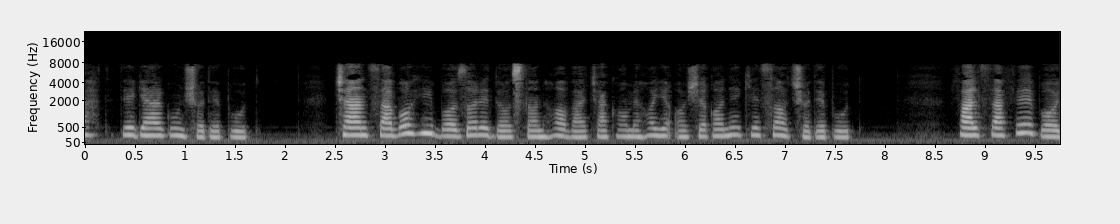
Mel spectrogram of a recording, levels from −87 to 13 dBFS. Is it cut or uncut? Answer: uncut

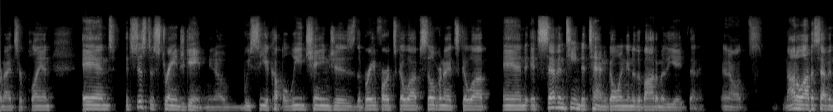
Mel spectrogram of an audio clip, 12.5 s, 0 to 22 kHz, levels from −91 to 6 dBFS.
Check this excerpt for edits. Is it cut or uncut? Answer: cut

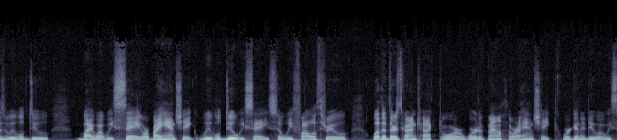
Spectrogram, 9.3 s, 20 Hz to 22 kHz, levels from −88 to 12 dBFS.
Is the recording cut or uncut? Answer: cut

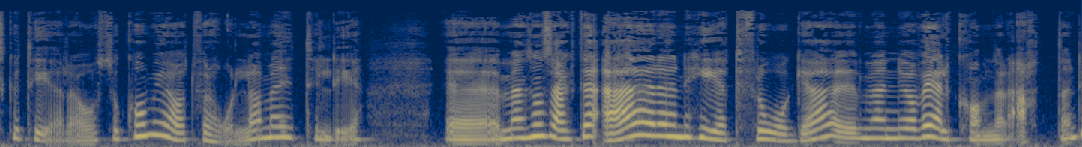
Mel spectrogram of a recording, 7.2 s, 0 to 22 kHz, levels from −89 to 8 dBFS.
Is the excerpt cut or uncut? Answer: uncut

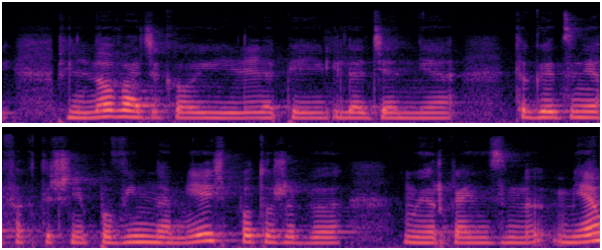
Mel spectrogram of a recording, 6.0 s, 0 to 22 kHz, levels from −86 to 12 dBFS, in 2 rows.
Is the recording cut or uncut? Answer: cut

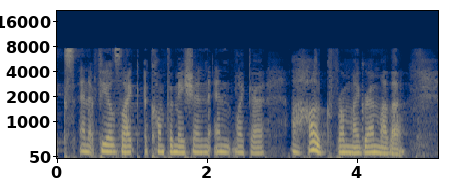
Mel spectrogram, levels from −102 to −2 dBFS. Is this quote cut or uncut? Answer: uncut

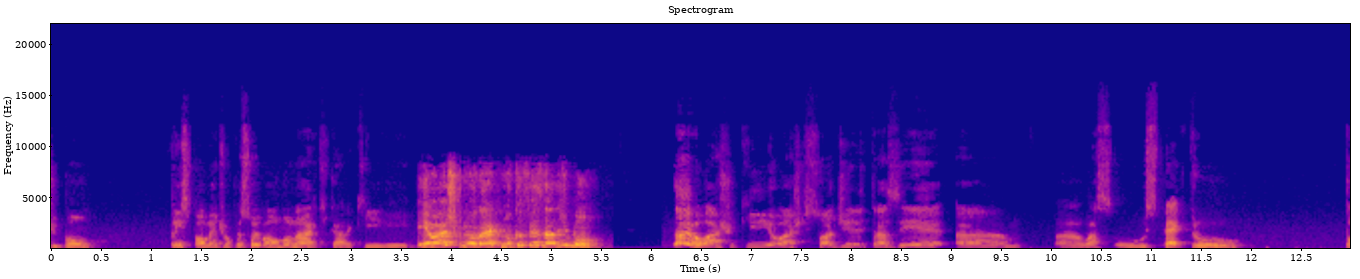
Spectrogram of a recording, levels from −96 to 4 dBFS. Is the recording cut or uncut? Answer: uncut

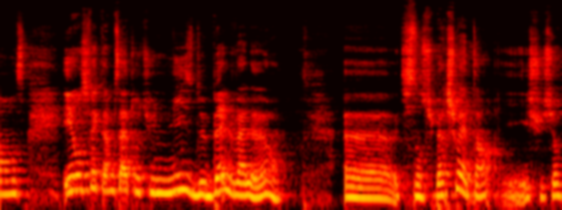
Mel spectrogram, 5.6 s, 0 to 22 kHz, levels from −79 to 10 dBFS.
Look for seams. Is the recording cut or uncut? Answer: uncut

